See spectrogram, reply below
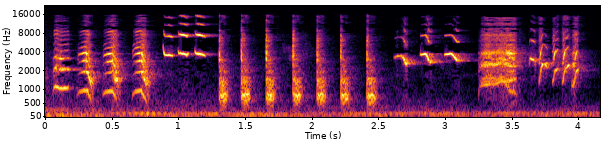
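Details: Male Javan myna in strong song with a long roll: quick mewing whistles, then a fast run of evenly spaced dry clicks, brief whistled notes and a harsh rasping burst, ending in chatter.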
